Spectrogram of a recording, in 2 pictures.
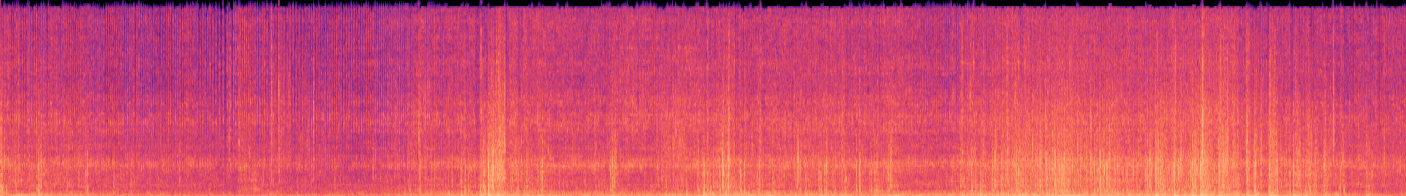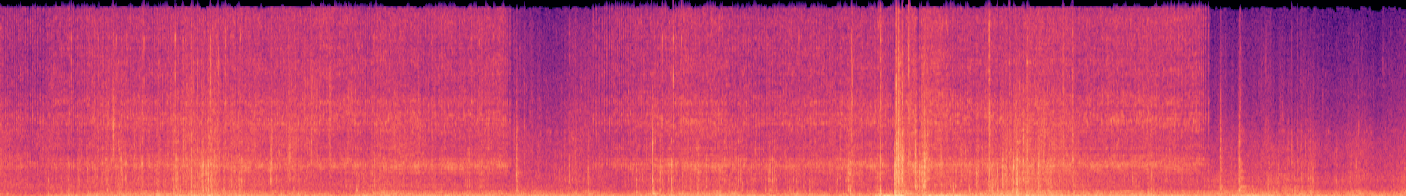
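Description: Mountain bike descending a rough technical downhill trail: steady tyre and rattling noise over the ground, with wind buffeting the helmet-mounted camera's microphone. A couple of sharper knocks from hard hits, one about five seconds in and another about eighteen seconds later.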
